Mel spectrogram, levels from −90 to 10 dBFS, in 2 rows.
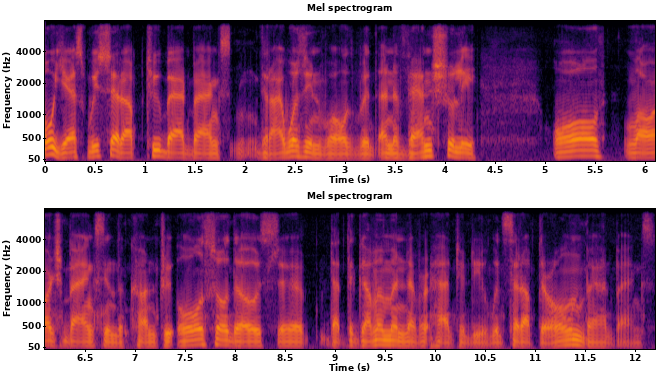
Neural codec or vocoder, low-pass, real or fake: none; 7.2 kHz; real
